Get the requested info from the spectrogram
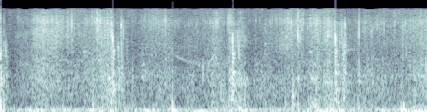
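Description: Wind rumbling on the microphone while it is carried at a walk across grass, with irregular clicks and knocks from the walking and the gear being carried.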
